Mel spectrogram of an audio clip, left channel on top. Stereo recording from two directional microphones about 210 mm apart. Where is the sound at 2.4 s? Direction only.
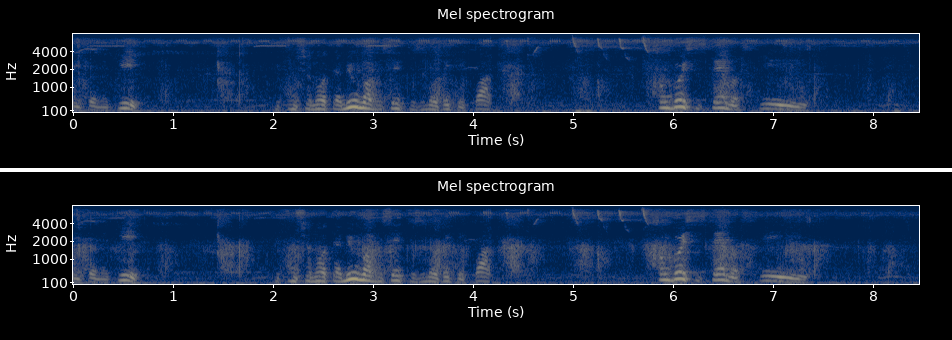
50° right (ahead or behind).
